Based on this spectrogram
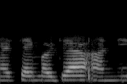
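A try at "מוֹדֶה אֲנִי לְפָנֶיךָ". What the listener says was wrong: That's right. That's right. Very good.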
